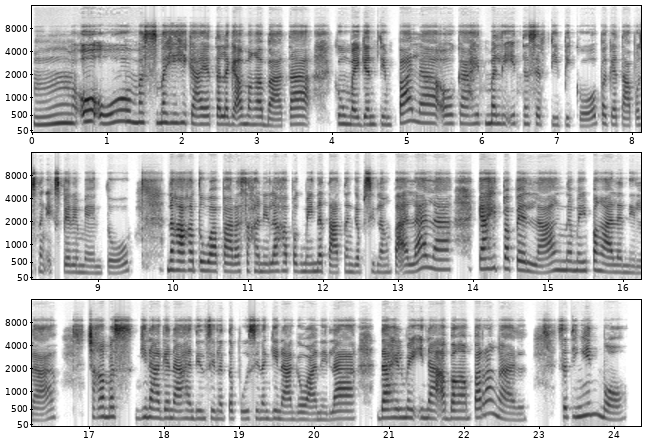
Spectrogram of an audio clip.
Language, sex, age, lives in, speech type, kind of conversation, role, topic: Filipino, female, 30-34, Philippines, read, expert-assistant, asker, Paano mapapalapit at magiging kapanapanabik para sa pamilya ang pagbisita sa museo ng sinaunang hayop?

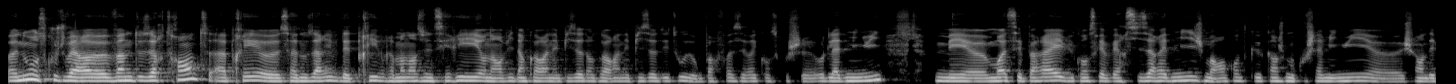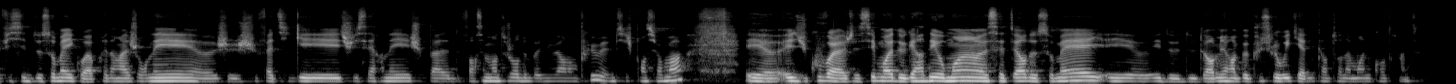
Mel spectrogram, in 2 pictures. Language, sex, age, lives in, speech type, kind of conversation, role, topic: French, female, 35-39, France, conversation, podcast, guest, Quelles routines aident à respecter l’heure du coucher ?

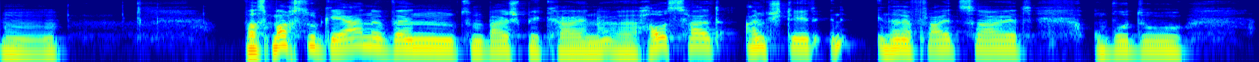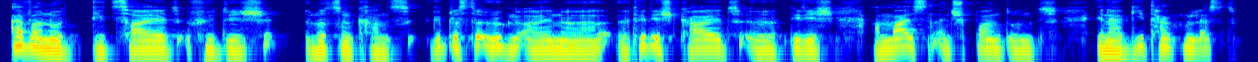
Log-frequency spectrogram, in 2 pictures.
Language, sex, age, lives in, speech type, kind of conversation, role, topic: German, male, 30-34, Germany, conversation, podcast, host, Wie findest du die Balance zwischen Arbeit und Freizeit?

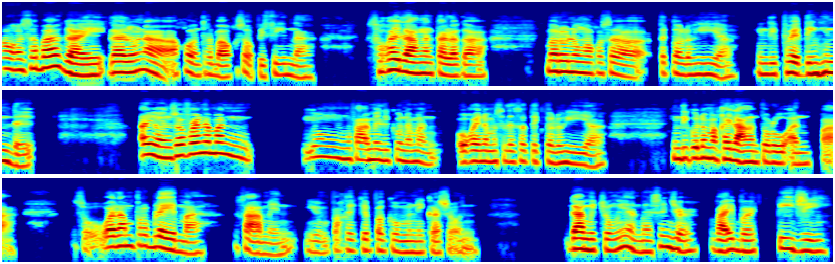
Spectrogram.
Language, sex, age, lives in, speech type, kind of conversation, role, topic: Filipino, male, 30-34, Philippines, conversation, unstructured, none, Ano ang pananaw ninyo sa pagbibigay ng oras para sa pamilya?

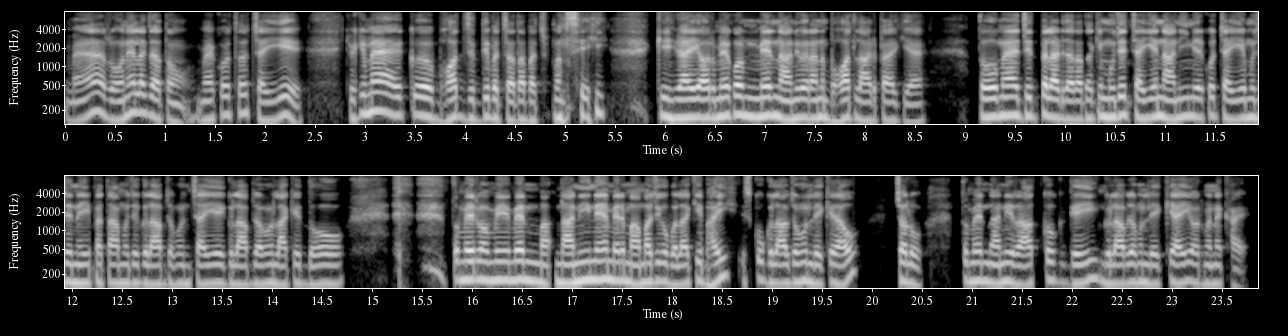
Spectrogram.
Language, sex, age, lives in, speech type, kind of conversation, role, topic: Hindi, male, 20-24, India, conversation, podcast, guest, Bachpan ka kaunsa parivaarik rivaaj aap ab tak follow karte ho?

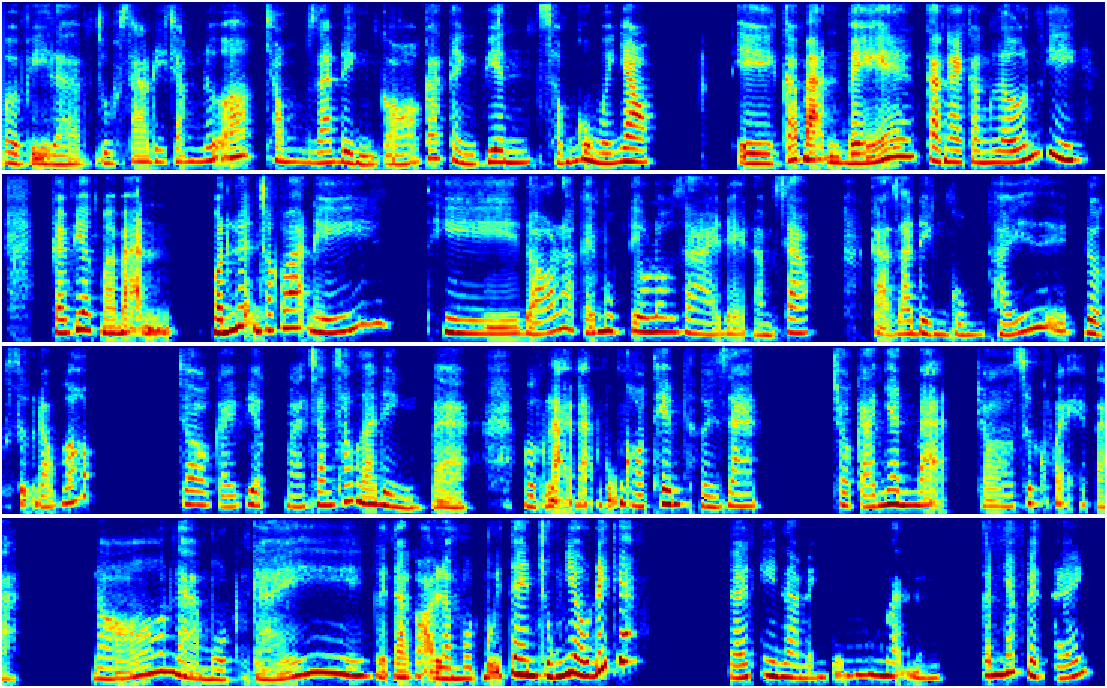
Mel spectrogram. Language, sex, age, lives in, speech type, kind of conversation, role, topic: Vietnamese, female, 35-39, Vietnam, conversation, advice, advisor, Làm sao để cân bằng thời gian giữa học tập, công việc và sở thích?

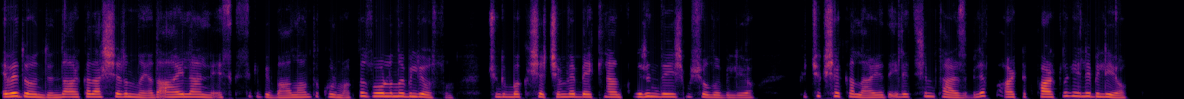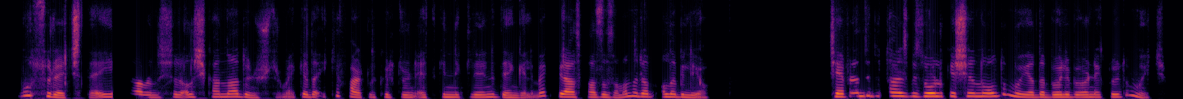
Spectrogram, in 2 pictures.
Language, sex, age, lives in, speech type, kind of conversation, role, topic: Turkish, female, 40-44, United States, read, expert-assistant, expert, Farklı bir kültürde yaşamak insanı kalıcı olarak değiştirir mi?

